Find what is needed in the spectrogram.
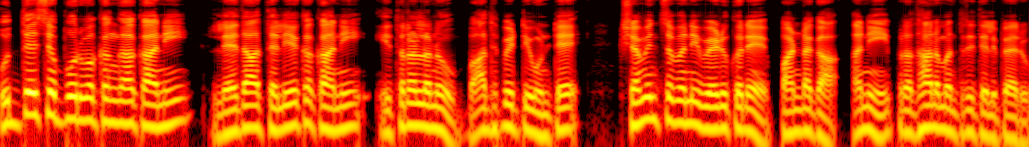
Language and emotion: Telugu, neutral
